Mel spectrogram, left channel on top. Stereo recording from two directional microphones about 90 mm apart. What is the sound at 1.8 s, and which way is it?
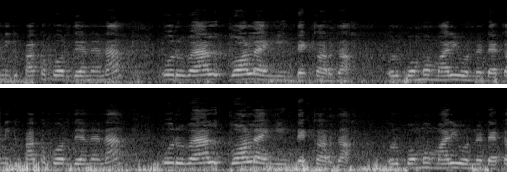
Speech, 35° right (ahead or behind).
